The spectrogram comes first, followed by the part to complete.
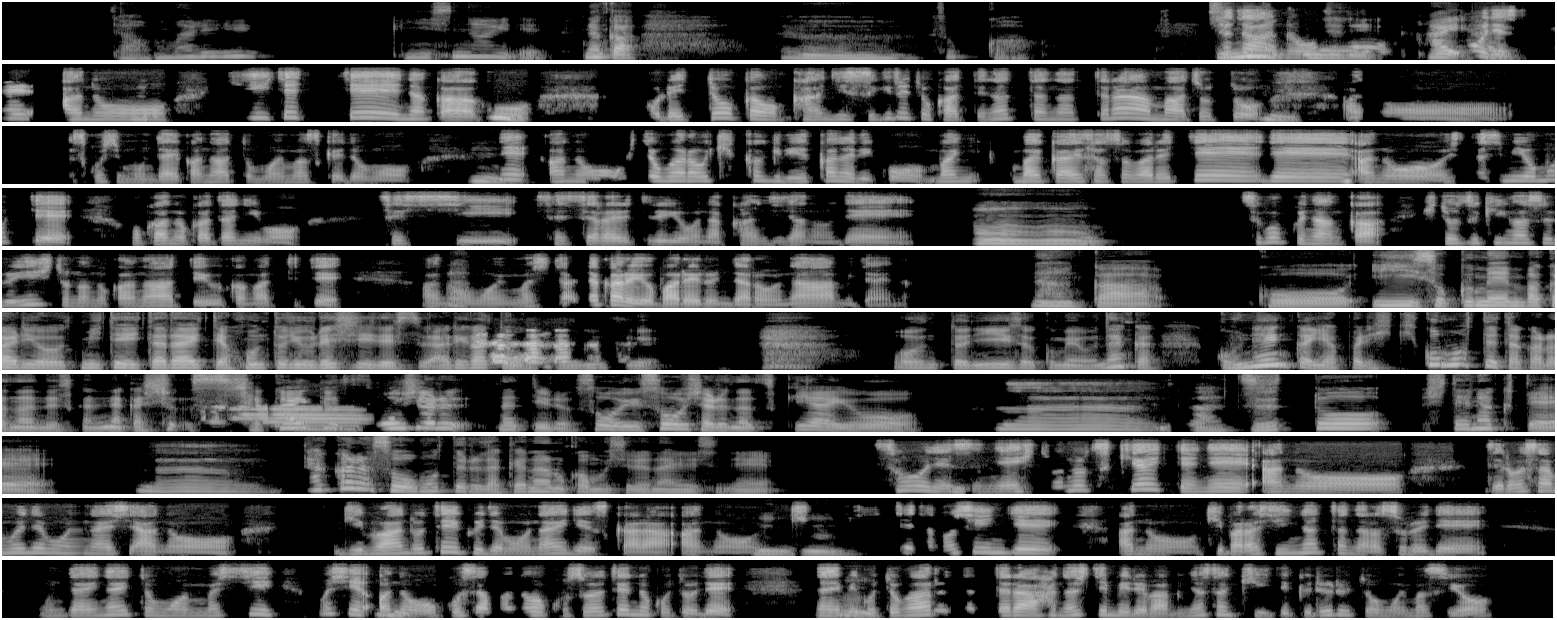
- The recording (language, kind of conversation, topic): Japanese, advice, 友人の集まりで孤立しないためにはどうすればいいですか？
- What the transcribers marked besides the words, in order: tapping; laugh; in English: "ゼロサム"; in English: "ギブアンドテイク"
